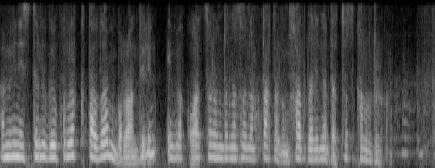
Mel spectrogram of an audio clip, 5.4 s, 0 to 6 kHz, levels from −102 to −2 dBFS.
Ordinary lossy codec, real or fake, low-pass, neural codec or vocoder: none; fake; 5.4 kHz; codec, 16 kHz in and 24 kHz out, 0.4 kbps, LongCat-Audio-Codec, fine tuned four codebook decoder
